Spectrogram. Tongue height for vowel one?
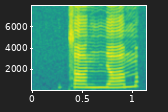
low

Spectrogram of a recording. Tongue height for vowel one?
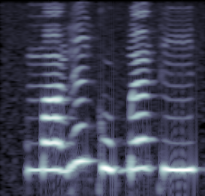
low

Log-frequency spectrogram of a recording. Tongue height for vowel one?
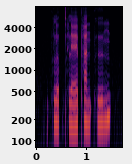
mid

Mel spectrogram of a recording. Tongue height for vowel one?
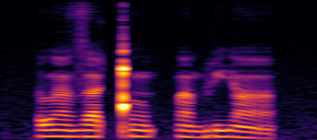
low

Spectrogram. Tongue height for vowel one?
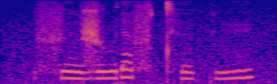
mid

